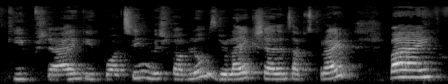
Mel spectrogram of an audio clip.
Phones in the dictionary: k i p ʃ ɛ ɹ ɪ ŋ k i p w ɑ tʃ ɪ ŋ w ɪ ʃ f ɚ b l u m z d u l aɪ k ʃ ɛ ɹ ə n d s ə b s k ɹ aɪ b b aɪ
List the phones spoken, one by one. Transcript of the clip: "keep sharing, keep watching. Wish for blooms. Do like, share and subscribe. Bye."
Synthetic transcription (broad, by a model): k i p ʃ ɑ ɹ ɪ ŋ k i p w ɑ tʃ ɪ ŋ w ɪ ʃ p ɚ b l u m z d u l aɪ k ʃ ɛ ɹ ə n s ə b s k ɹ aɪ b b aɪ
